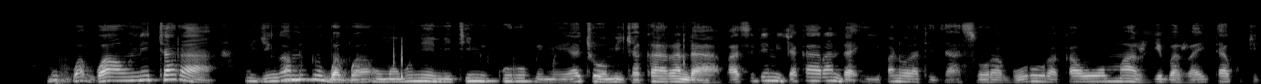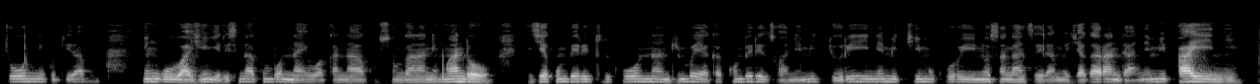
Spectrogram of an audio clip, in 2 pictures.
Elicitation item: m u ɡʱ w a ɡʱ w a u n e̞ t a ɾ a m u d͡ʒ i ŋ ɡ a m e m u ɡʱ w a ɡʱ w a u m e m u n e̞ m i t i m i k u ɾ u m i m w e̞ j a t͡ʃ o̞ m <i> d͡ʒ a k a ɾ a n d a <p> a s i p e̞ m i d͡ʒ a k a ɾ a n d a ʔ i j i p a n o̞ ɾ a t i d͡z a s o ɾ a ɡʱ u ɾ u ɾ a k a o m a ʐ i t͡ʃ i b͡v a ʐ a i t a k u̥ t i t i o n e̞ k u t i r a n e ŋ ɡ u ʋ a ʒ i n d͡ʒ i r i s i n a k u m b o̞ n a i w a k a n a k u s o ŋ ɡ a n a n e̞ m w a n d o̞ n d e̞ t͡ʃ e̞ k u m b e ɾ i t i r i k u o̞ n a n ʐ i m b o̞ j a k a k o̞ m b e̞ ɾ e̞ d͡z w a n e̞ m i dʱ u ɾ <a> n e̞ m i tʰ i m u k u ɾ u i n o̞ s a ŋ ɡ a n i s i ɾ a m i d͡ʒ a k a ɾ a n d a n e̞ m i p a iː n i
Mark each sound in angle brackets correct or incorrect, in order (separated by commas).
correct, correct, incorrect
